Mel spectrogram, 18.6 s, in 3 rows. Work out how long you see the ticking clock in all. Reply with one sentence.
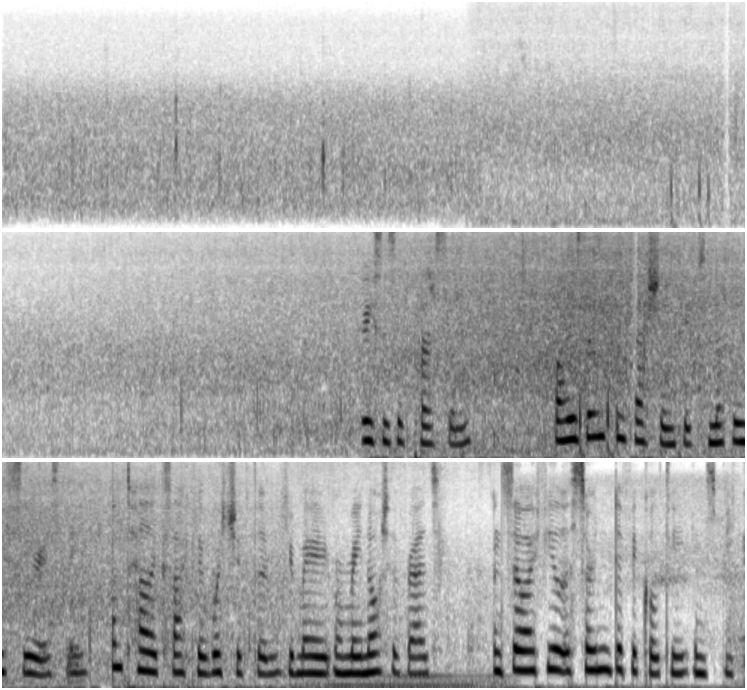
You can't hear the ticking clock here.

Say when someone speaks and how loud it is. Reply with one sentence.
You can hear the talking from 9.2 to 18.5 s, at a steady volume.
